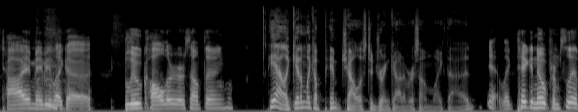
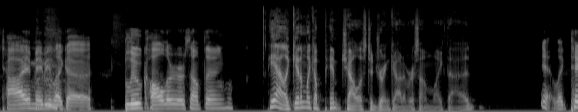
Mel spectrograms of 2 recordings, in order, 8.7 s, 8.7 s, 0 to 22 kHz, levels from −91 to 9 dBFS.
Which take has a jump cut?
first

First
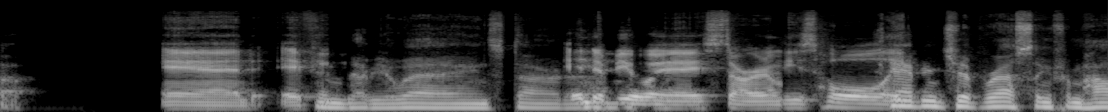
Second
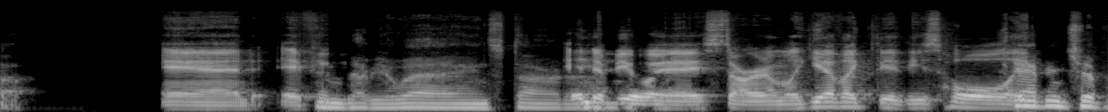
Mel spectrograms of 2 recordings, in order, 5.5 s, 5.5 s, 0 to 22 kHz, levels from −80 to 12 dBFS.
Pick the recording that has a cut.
first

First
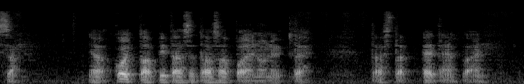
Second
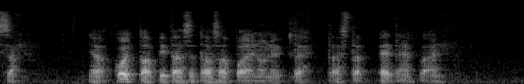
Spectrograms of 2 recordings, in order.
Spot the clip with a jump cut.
second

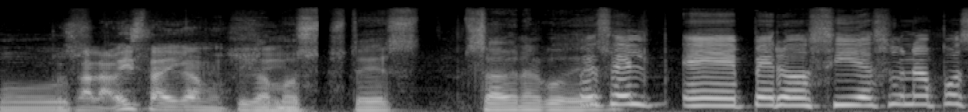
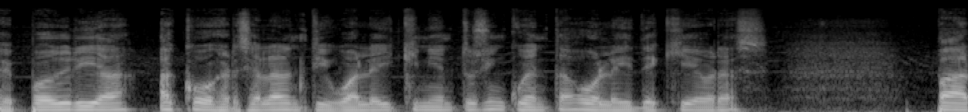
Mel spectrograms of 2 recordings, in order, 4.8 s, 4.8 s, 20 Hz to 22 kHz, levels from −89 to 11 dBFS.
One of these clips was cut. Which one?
first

